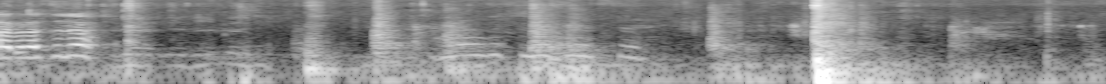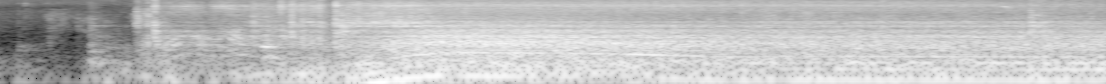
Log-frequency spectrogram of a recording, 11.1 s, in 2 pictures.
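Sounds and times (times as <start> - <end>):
vehicle engine starting and idling: 6.2 - 11.0.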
